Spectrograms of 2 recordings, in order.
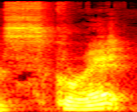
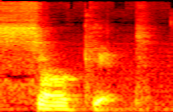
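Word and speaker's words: Serket: wrong, because they were calling a card Scrit when it was Circuit.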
